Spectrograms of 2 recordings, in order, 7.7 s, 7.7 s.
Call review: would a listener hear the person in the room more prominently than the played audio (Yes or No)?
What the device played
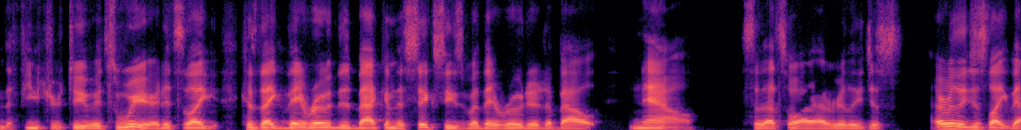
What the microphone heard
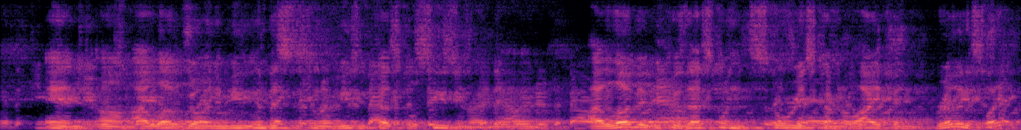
Yes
